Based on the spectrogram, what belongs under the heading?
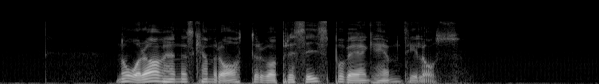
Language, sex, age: Swedish, male, 43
